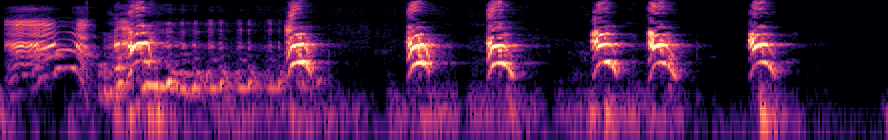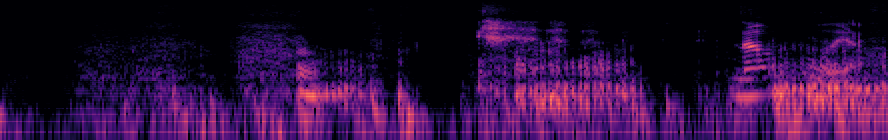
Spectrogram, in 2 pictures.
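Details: Playful Pomeranian puppy yapping in a quick series of about seven sharp, high barks, evenly spaced, then quiet with faint rustling and a few soft whines near the end.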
